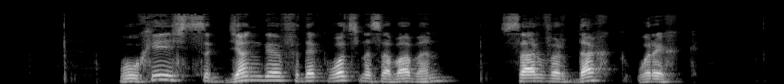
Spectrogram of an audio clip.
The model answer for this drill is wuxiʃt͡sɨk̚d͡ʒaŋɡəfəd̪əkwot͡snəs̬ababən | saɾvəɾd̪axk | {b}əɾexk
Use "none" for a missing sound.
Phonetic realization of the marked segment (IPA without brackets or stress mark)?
w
